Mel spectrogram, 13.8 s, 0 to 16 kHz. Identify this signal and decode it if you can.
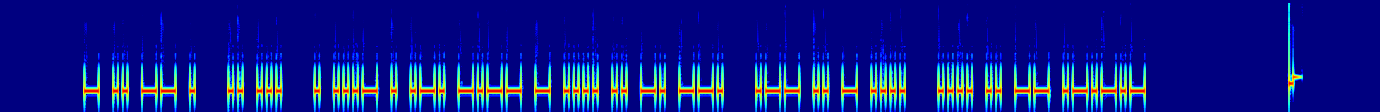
Morse code, heard as a keyed tone, about 25 wpm, 700 Hz. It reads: TIME IS EVERYTHING WITH HIM.
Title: Sentences from Top 700 Words 25wpm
